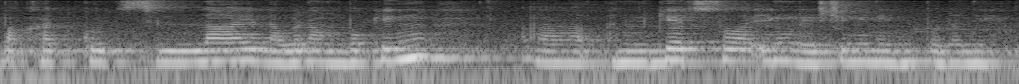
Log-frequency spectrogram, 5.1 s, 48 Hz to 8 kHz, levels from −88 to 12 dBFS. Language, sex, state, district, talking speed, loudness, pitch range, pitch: Mizo, female, Mizoram, Aizawl, 210 wpm, -16 LUFS, 180-195 Hz, 185 Hz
